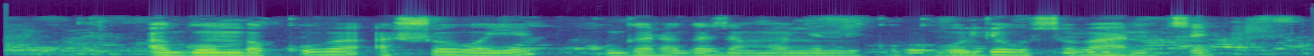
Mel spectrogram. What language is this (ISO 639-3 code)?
kin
